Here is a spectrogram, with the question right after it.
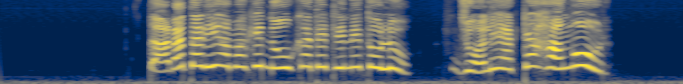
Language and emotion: Bengali, fearful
